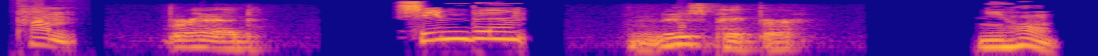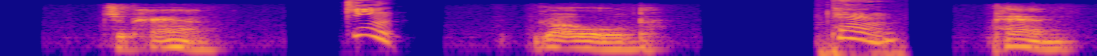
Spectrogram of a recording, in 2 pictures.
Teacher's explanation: you may think of this as an N with the tongue not quite touching the top of the mouth anywhere. This sound is heard most distinctly at the end of a word. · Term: nasalization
